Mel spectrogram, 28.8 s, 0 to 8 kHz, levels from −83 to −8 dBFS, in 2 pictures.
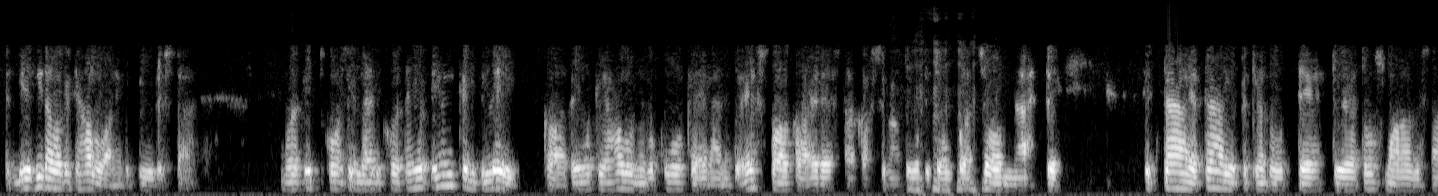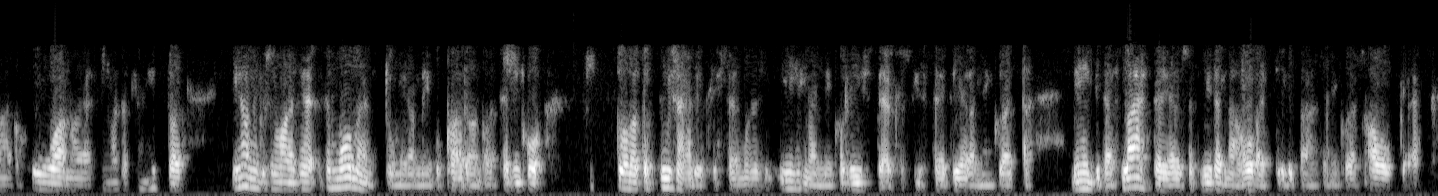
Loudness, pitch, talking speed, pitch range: -19 LUFS, 110 Hz, 150 wpm, 95-140 Hz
